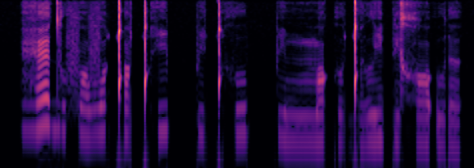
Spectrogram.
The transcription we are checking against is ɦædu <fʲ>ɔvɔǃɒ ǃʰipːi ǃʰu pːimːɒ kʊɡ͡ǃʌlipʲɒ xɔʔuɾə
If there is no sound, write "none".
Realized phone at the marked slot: f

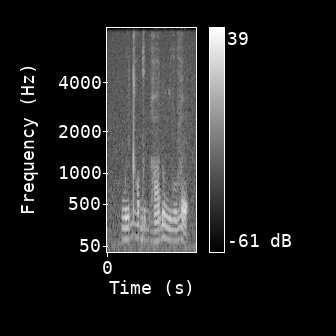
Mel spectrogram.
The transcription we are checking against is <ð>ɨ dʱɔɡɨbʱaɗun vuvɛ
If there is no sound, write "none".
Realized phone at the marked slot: w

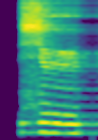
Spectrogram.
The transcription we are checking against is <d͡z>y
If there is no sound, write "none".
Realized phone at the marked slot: z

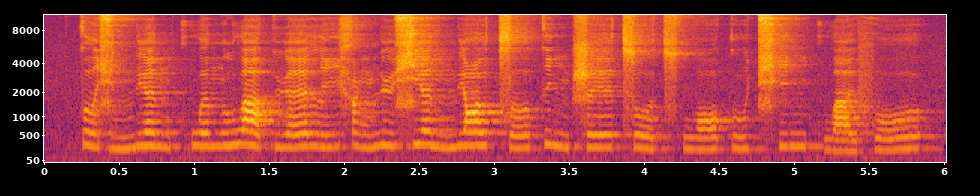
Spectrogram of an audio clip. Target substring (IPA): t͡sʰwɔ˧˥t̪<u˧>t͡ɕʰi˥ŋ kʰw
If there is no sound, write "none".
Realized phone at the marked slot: u˧˥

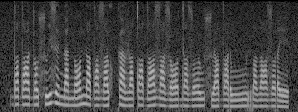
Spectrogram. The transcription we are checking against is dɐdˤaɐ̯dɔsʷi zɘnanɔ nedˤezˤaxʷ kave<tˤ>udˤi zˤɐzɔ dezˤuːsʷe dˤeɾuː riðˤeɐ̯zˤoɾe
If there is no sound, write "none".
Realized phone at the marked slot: tˤ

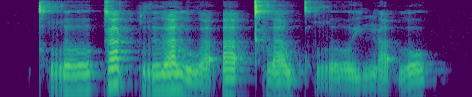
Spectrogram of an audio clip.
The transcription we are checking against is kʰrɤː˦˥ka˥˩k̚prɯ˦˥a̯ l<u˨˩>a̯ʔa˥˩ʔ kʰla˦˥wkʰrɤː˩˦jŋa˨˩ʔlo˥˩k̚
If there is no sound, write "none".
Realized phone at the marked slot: u˨˩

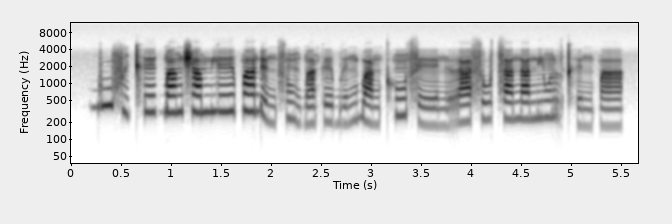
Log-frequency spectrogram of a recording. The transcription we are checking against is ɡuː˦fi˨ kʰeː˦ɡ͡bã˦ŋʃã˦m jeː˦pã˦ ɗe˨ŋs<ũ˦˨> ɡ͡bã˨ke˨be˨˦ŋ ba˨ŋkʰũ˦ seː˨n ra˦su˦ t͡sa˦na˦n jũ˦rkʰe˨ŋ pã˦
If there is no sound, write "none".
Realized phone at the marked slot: ũ˦˨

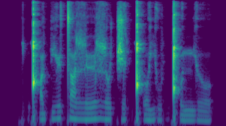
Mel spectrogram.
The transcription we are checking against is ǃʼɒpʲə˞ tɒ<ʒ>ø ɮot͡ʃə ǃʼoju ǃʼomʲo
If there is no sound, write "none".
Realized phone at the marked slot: ɮ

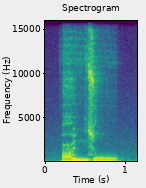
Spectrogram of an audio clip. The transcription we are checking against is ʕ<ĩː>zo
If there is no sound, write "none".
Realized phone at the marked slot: ĩː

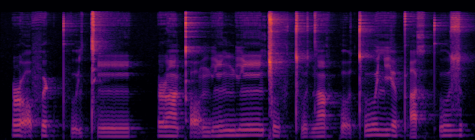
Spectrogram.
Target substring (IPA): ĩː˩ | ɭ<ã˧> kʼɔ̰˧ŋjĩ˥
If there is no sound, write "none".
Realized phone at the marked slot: ã˧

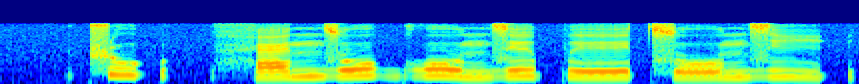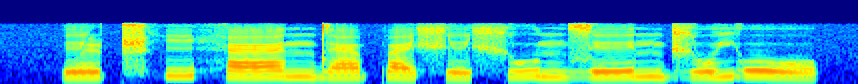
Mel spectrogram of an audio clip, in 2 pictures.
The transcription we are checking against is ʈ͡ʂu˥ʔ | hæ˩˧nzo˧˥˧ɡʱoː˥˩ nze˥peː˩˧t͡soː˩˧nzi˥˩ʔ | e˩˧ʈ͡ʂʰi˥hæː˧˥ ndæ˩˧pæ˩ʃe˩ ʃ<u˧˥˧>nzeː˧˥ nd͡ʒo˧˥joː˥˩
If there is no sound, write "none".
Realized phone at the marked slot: u˧˥˧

